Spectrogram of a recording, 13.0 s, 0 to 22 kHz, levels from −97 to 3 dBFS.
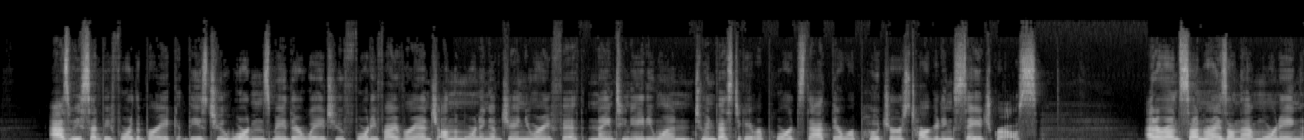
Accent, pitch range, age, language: American, 145-185 Hz, 30-49, English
